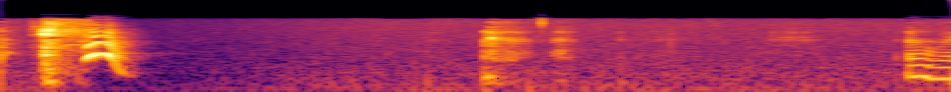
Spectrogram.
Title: me sneezing haha!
